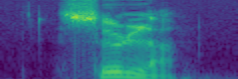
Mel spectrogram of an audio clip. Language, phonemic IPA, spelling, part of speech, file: French, /sə.la/, cela, pronoun / verb, Fr-cela.ogg
- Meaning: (pronoun) that; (verb) third-person singular past historic of celer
